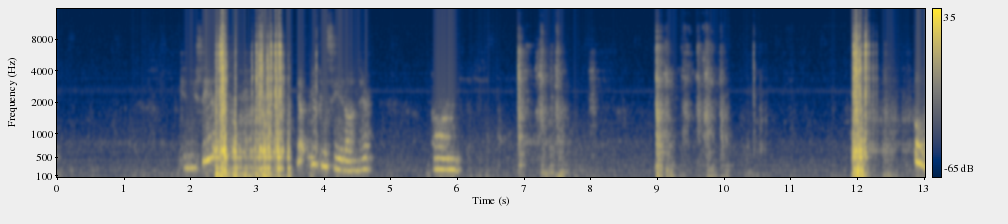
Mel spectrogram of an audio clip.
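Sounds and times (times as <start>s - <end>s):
plastic accessories clicking and knocking: 2.4s - 3.6s, 11.9s - 12.7s.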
